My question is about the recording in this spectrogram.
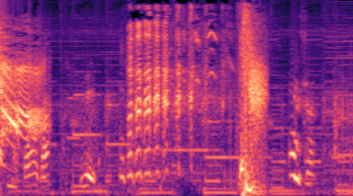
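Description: A short comic musical jingle, then a single sharp whack, like a slap, about three seconds in.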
